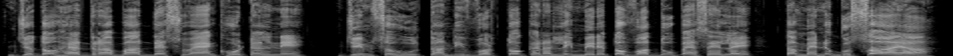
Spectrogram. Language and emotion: Punjabi, angry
